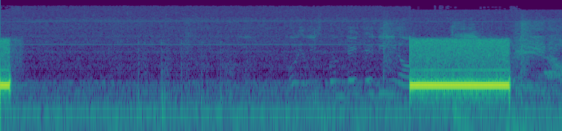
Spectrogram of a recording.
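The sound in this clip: A telephone call tone sounds while waiting for an answer: a clipped beep at the very start, a quiet stretch with low hum, then one steady, loud beep about a second long.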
